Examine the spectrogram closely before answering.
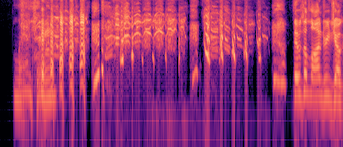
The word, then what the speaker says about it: Landry: Landry.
